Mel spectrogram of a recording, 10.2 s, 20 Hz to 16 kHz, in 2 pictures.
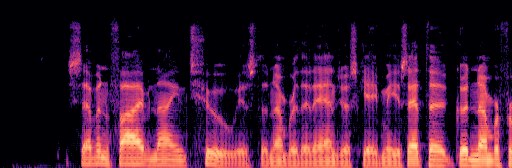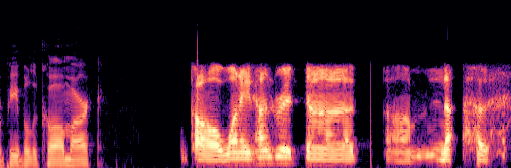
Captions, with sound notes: is the number that Anne just gave me. Is that the good number for people to call Mark? - Call 1-800 (laughs).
